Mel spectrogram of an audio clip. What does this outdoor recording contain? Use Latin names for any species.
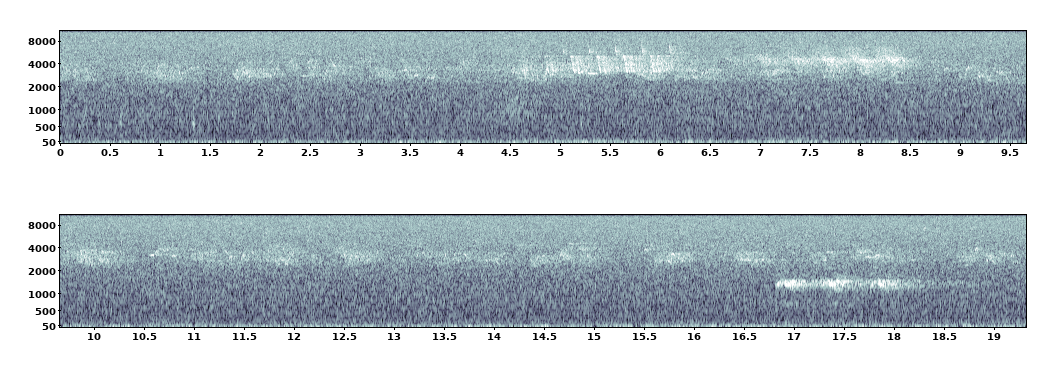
Vireo olivaceus, Seiurus aurocapilla, Corvus brachyrhynchos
